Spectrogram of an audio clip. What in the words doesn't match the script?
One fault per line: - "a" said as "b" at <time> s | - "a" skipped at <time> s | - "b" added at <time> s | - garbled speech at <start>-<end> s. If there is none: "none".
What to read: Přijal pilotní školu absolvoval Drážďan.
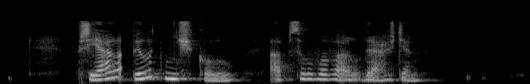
none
